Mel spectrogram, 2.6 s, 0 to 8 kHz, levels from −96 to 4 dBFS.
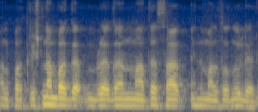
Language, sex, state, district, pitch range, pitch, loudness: Tulu, male, Karnataka, Dakshina Kannada, 120-130 Hz, 125 Hz, -19 LUFS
